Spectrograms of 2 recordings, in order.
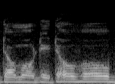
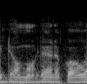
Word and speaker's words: Domodedovo: a city called Domodedovo I pronounced that Domodedovo but it's actually don't move that ago and it's about 25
